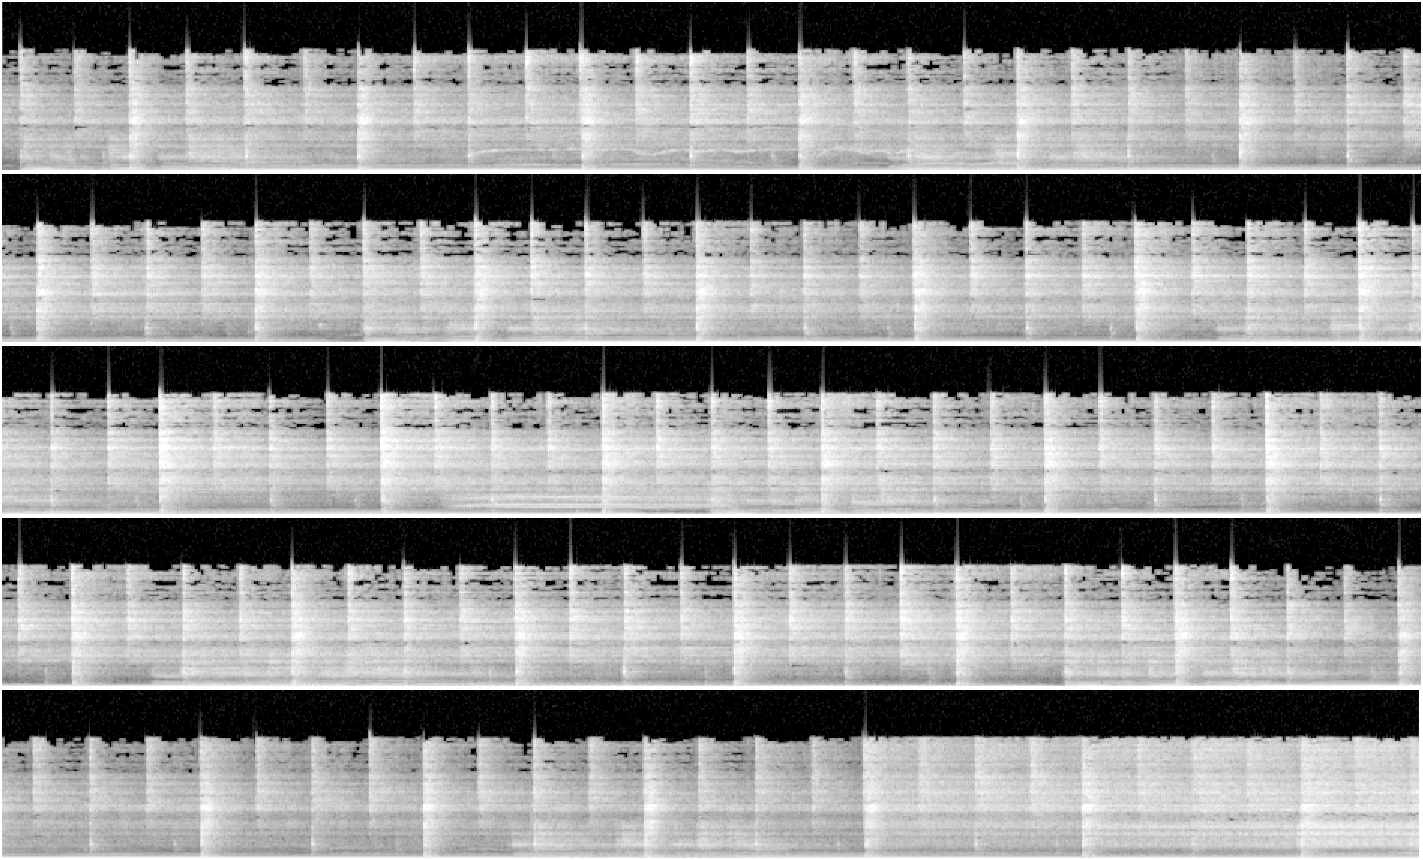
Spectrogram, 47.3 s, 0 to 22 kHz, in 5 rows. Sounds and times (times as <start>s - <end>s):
Steel guitar, slide guitar: 0.0s - 16.1s, 16.9s - 27.6s, 29.4s - 33.0s, 35.5s - 40.2s, 40.8s - 47.2s.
